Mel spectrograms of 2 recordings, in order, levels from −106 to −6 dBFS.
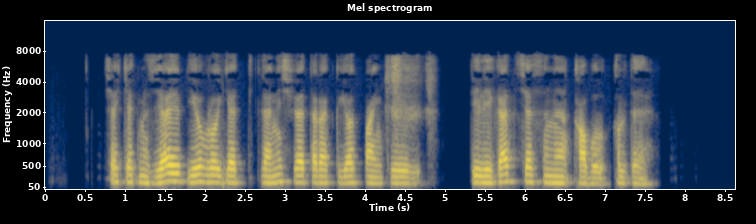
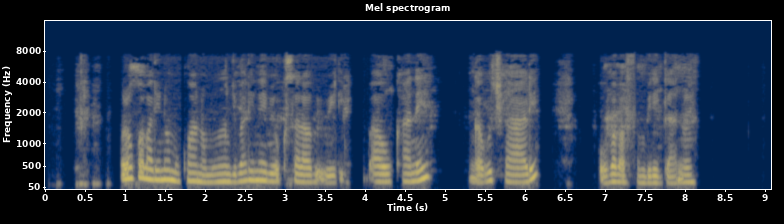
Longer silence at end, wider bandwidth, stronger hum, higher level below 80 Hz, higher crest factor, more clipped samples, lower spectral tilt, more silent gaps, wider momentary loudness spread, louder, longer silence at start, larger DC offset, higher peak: about the same, 1.05 s vs 0.95 s; about the same, 7.8 kHz vs 8 kHz; neither; first, -60 dBFS vs -70 dBFS; about the same, 18 dB vs 18 dB; neither; about the same, -6.5 dB/octave vs -6 dB/octave; second, 4.98-5.31 s vs 0.85-0.93 s, 3.84-3.97 s, 4.95-5.17 s, 6.19-6.33 s, 6.68-6.83 s; about the same, 10 LU vs 12 LU; first, -20 LUFS vs -33 LUFS; first, 0.75 s vs 0.4 s; neither; first, -2 dBFS vs -16 dBFS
